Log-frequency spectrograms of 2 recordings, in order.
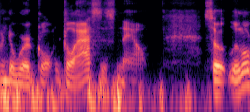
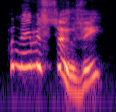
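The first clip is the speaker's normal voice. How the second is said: high, mock-posh British voice; trying on a British accent for the goat; 4 dB louder than usual. Host tries a British accent for Susie. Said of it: "Do I sound anything like British?".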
